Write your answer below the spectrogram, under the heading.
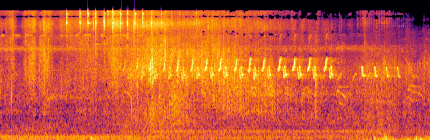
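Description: A songbird singing a fast run of short rising notes, starting about three seconds in, then a shorter run near the end, over a low background rumble.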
